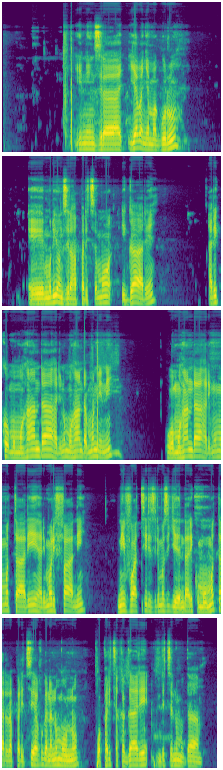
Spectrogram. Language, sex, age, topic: Kinyarwanda, male, 25-35, government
